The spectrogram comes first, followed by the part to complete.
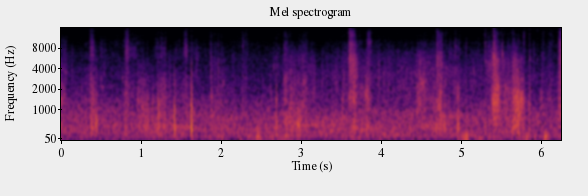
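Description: Faint, irregular footsteps in snow.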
